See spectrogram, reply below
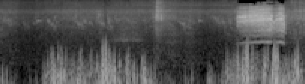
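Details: Great grey owl × Malay wood owl hybrid, captive and believed female: after several seconds of low rumbling noise, a short raspy hiss-screech of about half a second closes the recording.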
